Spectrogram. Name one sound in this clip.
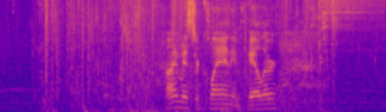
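Game combat effects clash and thud.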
